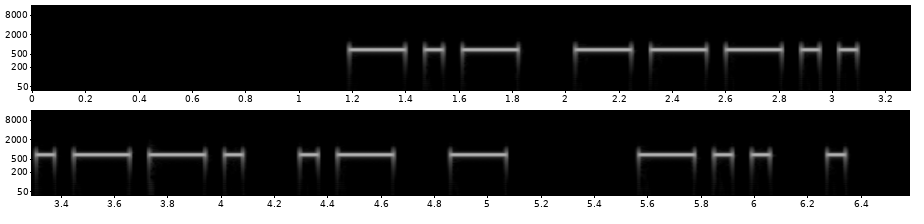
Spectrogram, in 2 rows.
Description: Morse code, heard as a keyed tone, about 17 wpm, 700 Hz. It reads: K8PAT DE
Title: USA Callsign DE Callsign - 5 Characters - 17wpm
